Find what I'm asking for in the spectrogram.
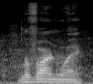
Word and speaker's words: Lavarnway: Lavarnway.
